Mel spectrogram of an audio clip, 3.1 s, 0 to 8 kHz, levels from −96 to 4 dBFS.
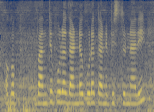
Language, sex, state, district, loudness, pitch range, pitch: Telugu, female, Telangana, Mahabubabad, -17 LUFS, 240-260 Hz, 250 Hz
